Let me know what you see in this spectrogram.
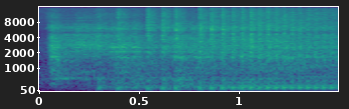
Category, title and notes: Sound effects > Other mechanisms, engines, machines
Gravel flattener thing (?) starting. Recorded with my phone.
